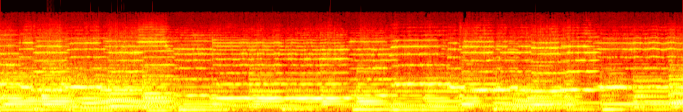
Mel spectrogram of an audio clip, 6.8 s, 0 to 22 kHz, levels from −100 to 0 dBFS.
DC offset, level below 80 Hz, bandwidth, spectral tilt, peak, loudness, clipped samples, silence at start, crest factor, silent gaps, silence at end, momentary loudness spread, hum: under 0.1%; -32 dBFS; 10 kHz; -6.5 dB/octave; 0 dBFS; -10 LUFS; under 0.1%; 0 s; 10 dB; none; 0 s; 4 LU; none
